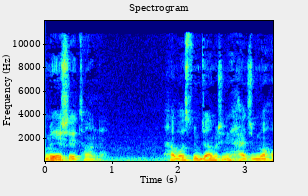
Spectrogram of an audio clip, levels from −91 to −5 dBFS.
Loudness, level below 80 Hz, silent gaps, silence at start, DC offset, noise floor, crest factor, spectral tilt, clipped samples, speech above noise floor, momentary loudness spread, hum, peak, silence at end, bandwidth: -31 LUFS; -58 dBFS; none; 0 s; under 0.1%; -54 dBFS; 18 dB; -6.5 dB/octave; under 0.1%; 25 dB; 15 LU; none; -12 dBFS; 0 s; 11.5 kHz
